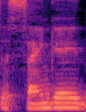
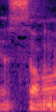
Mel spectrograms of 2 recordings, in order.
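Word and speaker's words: Essengue: The last thing I'd say is that Noah Asenge, I guess his name is pronounced Asenge. This whole time I've been saying Asong.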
